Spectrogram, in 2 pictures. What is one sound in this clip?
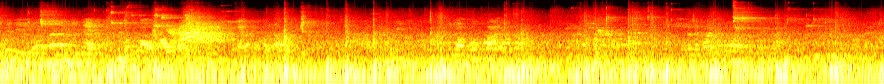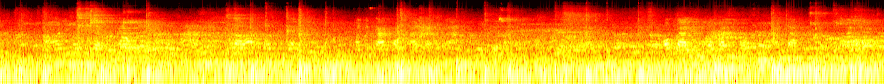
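A basketball bounces on a hard court, echoing in a large open hall.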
